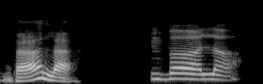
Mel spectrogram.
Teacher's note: they're both 1 second or 1 count. One of the sounds cannot be longer than the other. They have to be the same length, right?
